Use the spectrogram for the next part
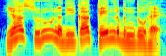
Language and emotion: Hindi, neutral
